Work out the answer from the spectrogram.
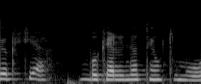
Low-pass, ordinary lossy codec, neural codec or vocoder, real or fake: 7.2 kHz; none; codec, 16 kHz, 8 kbps, FreqCodec, larger model; fake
